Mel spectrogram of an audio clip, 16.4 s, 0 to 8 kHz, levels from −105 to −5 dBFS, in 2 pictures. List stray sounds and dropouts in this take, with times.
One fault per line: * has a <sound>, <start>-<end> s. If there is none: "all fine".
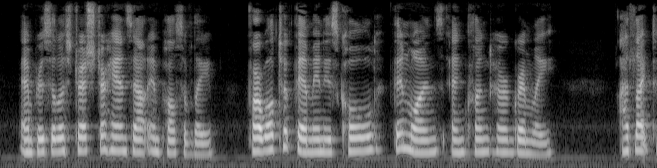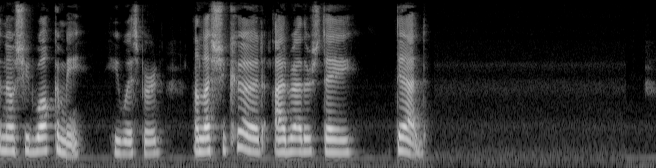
all fine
